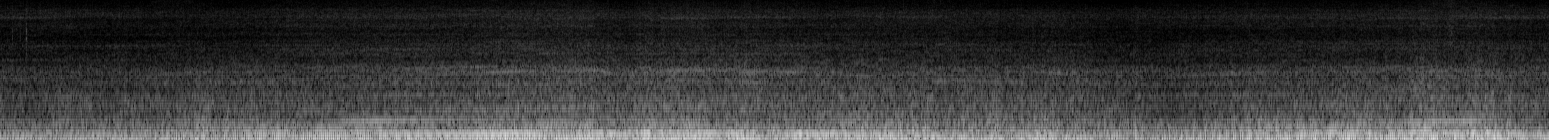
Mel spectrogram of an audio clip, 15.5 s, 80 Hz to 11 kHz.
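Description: KTM RC 200's single-cylinder four-stroke engine heard from the rider's seat while riding. The engine note climbs for a few seconds, breaks briefly about six seconds in, eases off and sinks, then climbs again near the end. A steady rush of wind and road noise runs underneath.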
